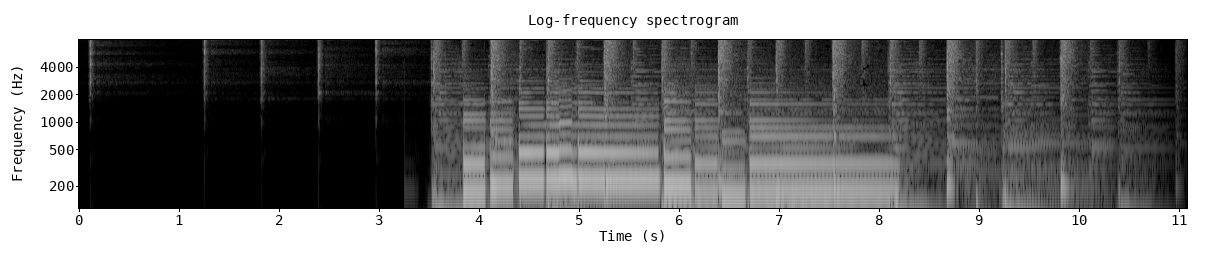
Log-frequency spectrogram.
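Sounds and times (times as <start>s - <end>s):
guitar: 3.6s - 9.1s.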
